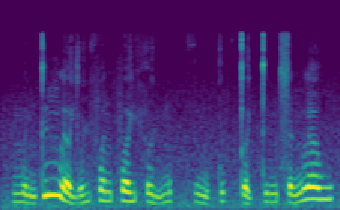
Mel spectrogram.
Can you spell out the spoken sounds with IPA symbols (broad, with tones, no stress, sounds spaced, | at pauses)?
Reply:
m ɵ˨˩ n t̪ ɪ˥ ŋ l ɐ˨˩ j ɵ˨ ɥ f ɐ˨ n f ɐ˨ j h ɵ˨˩ ɥ m ʊ˨˥ k̚ f uː˨˩ k ʊ˨ k̚ t̪ ɐ˨˩ j t̪ ɪ˨˧ ŋ s ɐ˨˥ ŋ l ɐ˥ w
